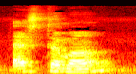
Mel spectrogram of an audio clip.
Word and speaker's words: asthma: Well, the next goes with A-S-T-H-M-A. The word is not asthma. The right pronunciation of that word is asthma, right? The right pronunciation of this word is asthma. It's pronounced that word again, asthma, right?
